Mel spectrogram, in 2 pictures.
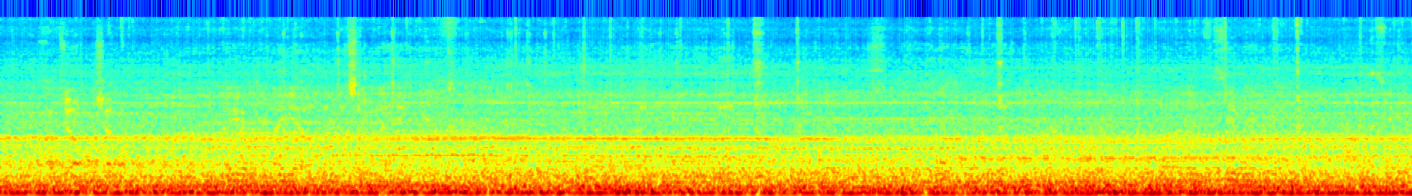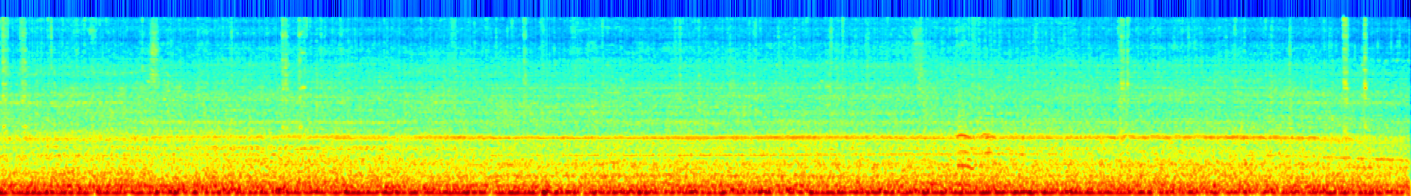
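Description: Inside a moving vehicle, the engine and tyres run as a steady low rumble, with a sustained whine that drifts slowly up and down in pitch.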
